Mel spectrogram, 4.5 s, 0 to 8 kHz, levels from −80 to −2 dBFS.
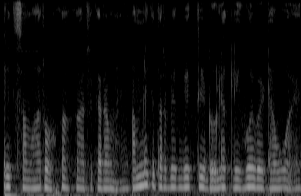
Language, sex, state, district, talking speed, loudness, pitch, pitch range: Hindi, male, Maharashtra, Aurangabad, 210 wpm, -41 LUFS, 135 Hz, 130-145 Hz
